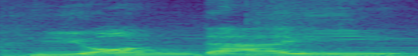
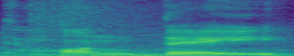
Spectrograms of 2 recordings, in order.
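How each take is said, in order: First: The name is said the European way. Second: The name is said the American way. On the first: "In Europe, usually it's called more towards that pronunciation" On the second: "In the U S, they call it Hyundai. That's a lot easier to pronounce"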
